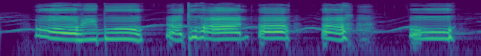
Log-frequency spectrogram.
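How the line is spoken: Turtle moaning in pain. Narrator (Indonesian): Sang penyu terus merintih kesakitan

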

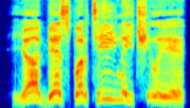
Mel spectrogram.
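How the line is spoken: Desperate voice. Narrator (Russian): отчаянным голосом заговорил Жмакин

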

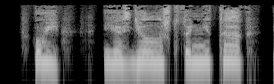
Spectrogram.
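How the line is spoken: Frightened question. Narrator (Russian): испуганно спросила Любава

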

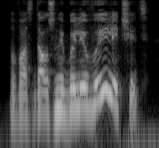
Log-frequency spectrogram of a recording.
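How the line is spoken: Stern. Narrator (Russian): строго ответил князь

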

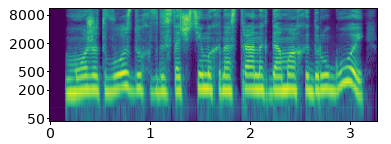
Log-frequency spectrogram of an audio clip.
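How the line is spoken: Grumbling. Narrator (Russian): проворчала

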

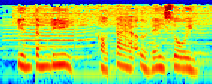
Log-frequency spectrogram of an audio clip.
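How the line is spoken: Soft laughing, soothing. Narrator (Vietnamese): Vân Châu cười khẽ, nói

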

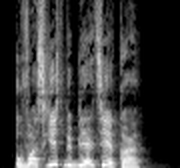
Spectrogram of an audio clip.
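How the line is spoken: Shouting after someone. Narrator (Russian): крикнула я ему вслед

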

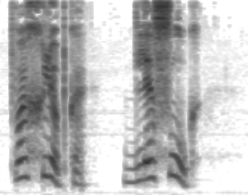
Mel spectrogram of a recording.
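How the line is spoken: Stammering maid. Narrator (Russian): заикаясь, пояснила горничная

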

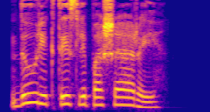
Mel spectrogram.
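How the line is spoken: Tender mother's voice. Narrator (Russian): ласково говорила мама Лизы, Марина

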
